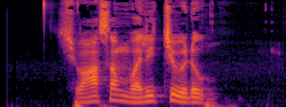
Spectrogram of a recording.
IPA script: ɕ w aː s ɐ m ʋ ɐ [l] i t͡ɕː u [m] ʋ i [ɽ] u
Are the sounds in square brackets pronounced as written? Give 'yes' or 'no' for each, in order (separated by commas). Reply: yes, no, yes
